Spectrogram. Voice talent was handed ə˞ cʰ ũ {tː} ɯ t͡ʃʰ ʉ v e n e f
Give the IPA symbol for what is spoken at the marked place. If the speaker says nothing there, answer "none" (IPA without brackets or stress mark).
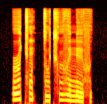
tː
